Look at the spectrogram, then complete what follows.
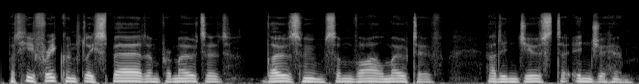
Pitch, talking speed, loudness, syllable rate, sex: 130 Hz, 150 wpm, -17 LUFS, 5.1 syllables/s, male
